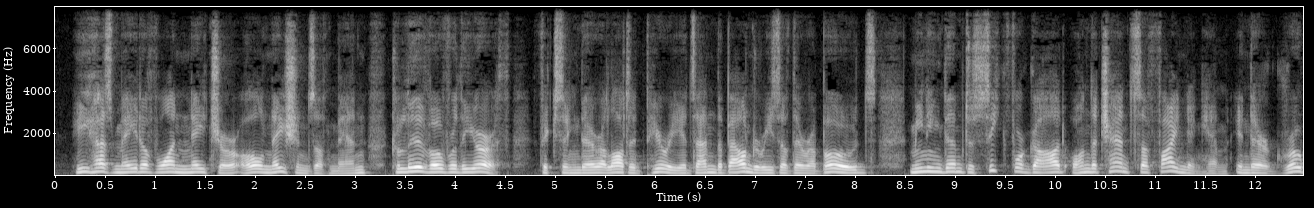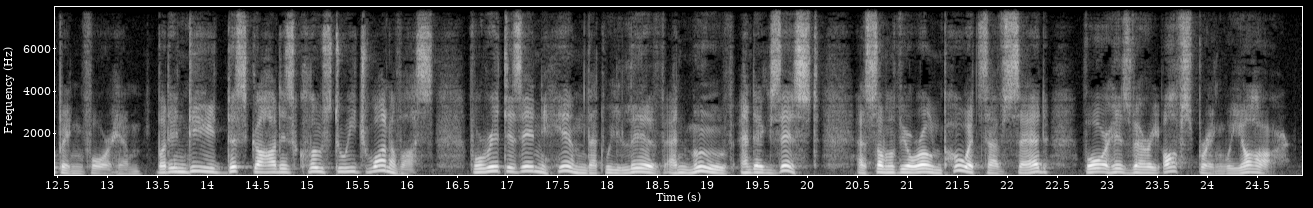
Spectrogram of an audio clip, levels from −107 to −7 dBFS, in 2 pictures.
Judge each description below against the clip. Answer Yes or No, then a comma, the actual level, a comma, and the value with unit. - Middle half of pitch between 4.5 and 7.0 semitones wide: Yes, average, 5.1 semitones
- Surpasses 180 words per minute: Yes, average, 195 wpm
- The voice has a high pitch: No, medium, 155 Hz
